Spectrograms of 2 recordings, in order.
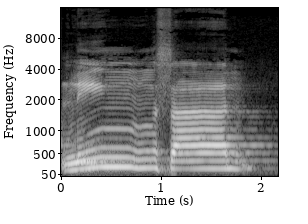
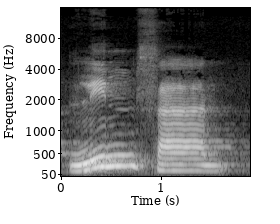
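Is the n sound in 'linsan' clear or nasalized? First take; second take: nasalized; clear. First: The n is hidden as a nasal sound. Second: The n is pronounced as a clear n.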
